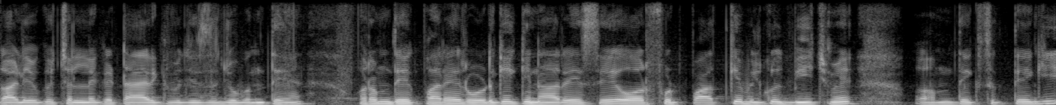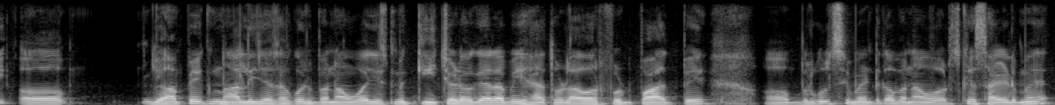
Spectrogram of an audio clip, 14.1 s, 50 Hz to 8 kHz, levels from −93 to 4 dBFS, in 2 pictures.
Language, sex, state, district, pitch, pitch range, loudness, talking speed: Maithili, male, Bihar, Samastipur, 145 Hz, 135-150 Hz, -17 LUFS, 255 wpm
